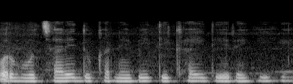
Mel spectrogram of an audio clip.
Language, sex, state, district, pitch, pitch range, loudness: Hindi, female, Chhattisgarh, Sukma, 155 Hz, 150-155 Hz, -20 LUFS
